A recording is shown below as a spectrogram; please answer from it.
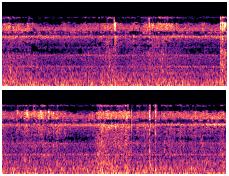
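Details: Crickets heard in nature produce an unbroken high, whining trill, interrupted only by a few brief taps and soft rustles against a light background hiss.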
